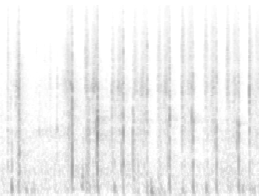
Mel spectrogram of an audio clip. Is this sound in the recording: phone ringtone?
no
